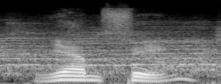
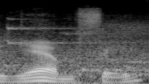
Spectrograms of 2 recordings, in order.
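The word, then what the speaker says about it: Gyamfi: g y mfi and most of the time that g is silent so it's Yami not that I'm an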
